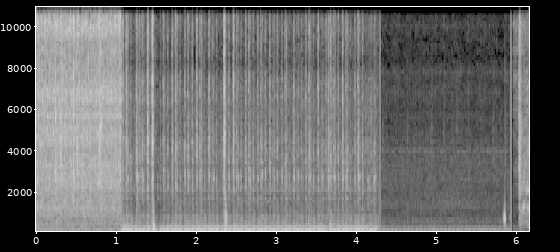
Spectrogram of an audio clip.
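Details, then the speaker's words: Audi S4 B6/B7 4.2 V8 on a cold start: it flares up with a harsh metallic rattle lasting more than a few seconds, pointing to worn timing chains and tensioners needing replacement soon. Timing chain rattle on cold start. "chain rattle on a cold start if it's just a couple of seconds it's sort of normal if it's more than 3 or 4 seconds you definitely should be concerned that the chain will need doing soon"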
